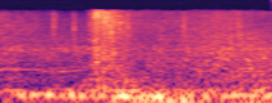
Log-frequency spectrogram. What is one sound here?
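A goal explosion bursts.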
